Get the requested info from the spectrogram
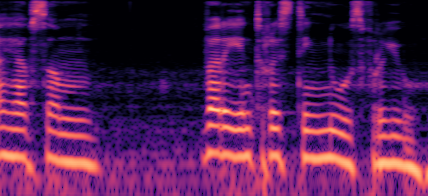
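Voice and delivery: put-on Russian accent. Playing the guy giving results back in a bit: sketchy russian guy accent. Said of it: "I know you have the Russian accent".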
